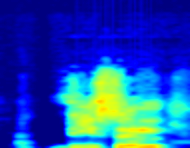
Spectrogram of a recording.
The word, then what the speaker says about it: Diesel: Diesel, así, D-I-E, es I.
